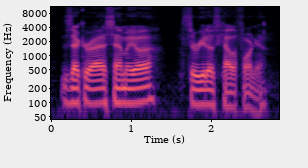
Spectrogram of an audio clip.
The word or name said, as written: Zech Samayoa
